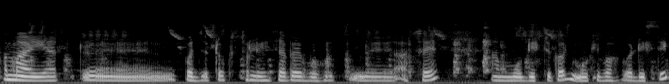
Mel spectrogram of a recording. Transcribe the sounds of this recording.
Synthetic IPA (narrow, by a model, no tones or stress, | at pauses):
amaɹijat | pɔzɔtɔkstʰɔliɦisabɛboɦuta̰sɛ | mʊɹdistɹikɔtmʊɹxʰibɔɦɔbɔdistɹik̚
